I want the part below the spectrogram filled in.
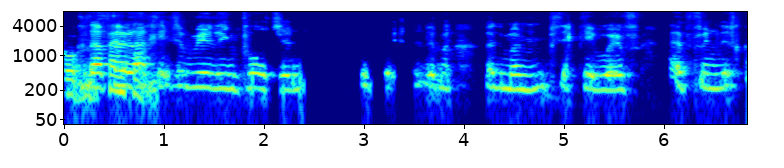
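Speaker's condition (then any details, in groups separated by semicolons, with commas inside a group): Cerebral palsy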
